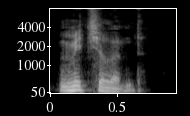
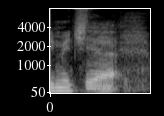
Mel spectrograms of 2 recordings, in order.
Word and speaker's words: Midtjylland: Midtjylland. – Okay, FC Midtjylland, which is a massive club in Denmark, ladies and gentlemen.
